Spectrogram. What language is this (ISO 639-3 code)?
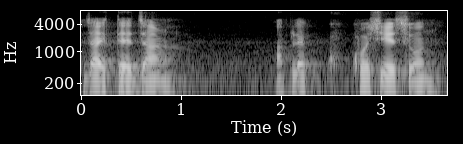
kok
